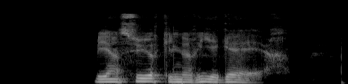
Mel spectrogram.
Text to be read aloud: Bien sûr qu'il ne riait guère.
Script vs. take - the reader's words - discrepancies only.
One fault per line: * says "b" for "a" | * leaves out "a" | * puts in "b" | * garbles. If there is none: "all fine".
all fine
